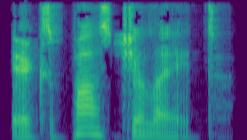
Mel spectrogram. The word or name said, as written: expostulator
